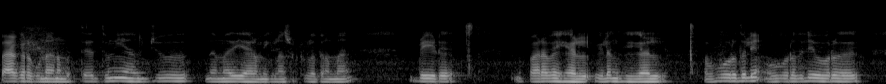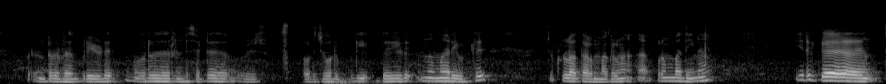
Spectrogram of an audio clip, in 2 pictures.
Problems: none marked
